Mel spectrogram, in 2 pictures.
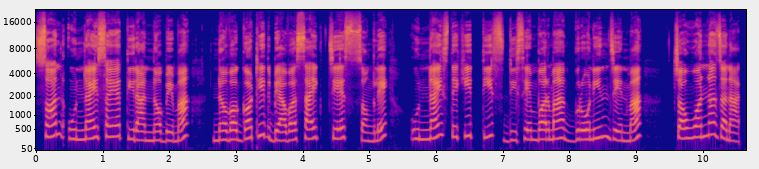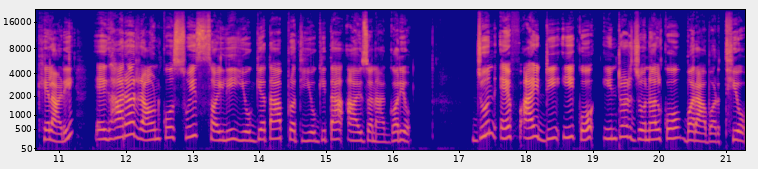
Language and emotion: Nepali, neutral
